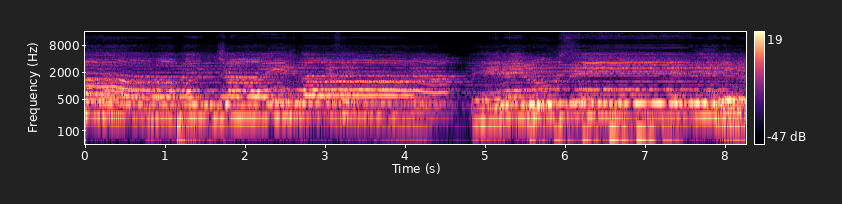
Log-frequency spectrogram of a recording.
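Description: A man singing a devotional song with harmonium accompaniment, the voice gliding and bending in pitch over the instrument's sustained notes. A brief pause comes just past halfway.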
